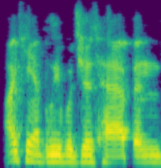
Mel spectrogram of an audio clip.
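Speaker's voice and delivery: ordinary delivery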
